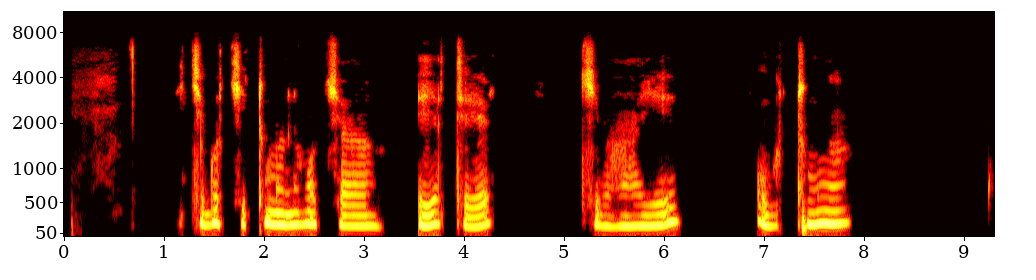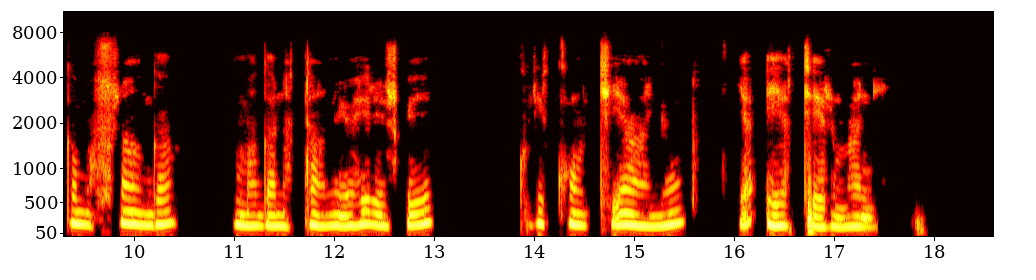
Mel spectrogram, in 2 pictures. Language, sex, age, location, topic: Kinyarwanda, female, 50+, Kigali, finance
